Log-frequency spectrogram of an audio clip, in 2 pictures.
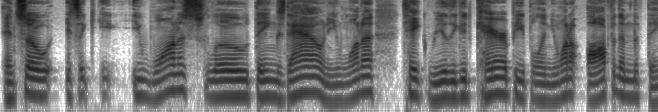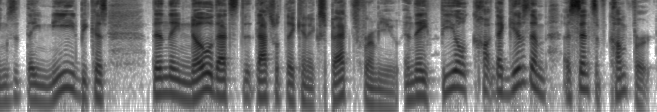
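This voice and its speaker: A man's voice: mid-range voice, moderate pace, warm tone, dry recording, studio quality. A man talking as a business coach in a casual podcast conversation, explaining his points and telling anecdotes in a conversational way. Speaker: car dealership service coach.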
